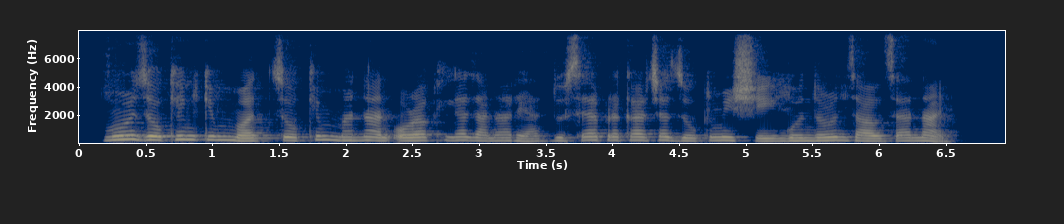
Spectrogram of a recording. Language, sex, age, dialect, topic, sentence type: Marathi, female, 18-24, Southern Konkan, banking, statement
